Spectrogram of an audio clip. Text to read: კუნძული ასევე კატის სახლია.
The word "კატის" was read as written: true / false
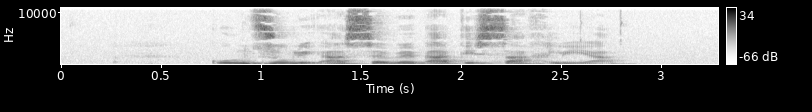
true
